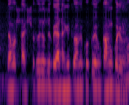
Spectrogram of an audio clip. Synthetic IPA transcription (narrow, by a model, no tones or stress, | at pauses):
zuamaɹsajsɔtuzodibɛjatʰakitʊamikotuɛkukamʊkoɹibɔna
